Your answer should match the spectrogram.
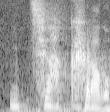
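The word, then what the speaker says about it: יצחק: 이삭의 이름을 히브리식으로 그대로 발음하면 이츠하크라고 발음합니다.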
